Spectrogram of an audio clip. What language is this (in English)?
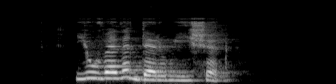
Kabyle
